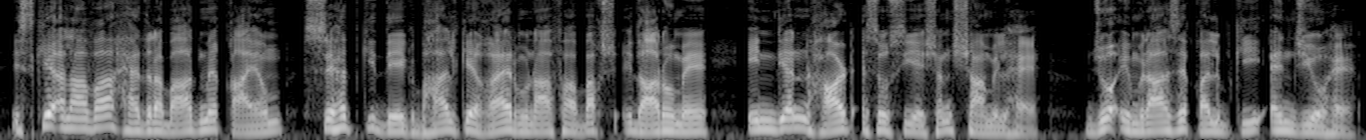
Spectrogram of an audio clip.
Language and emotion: Urdu, neutral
